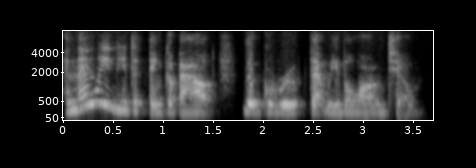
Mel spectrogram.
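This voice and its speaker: A woman speaking as a writing coach, giving a measured, methodical instructional explanation point by point. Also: medium pitch, big pitch swings, darkish tone, lo-fi sound.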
